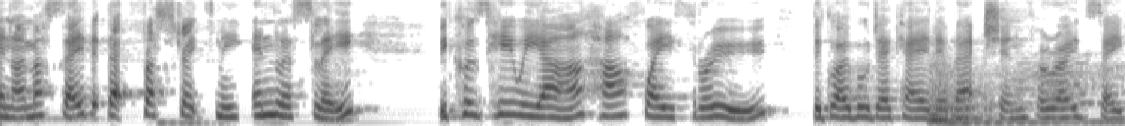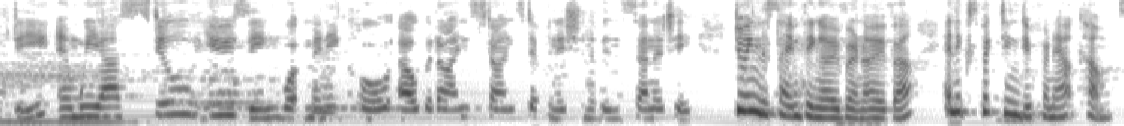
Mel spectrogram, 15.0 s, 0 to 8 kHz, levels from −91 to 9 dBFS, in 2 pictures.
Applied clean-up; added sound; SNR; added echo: classical method spectral subtraction.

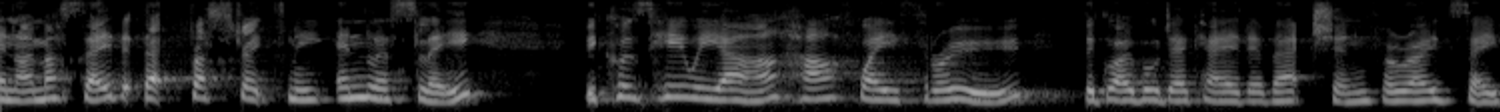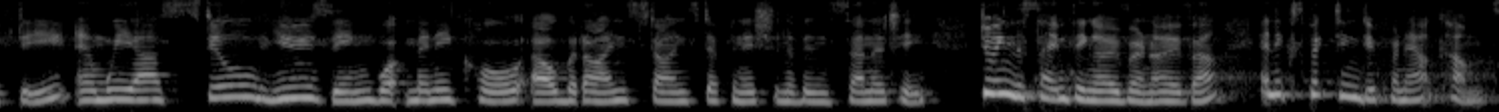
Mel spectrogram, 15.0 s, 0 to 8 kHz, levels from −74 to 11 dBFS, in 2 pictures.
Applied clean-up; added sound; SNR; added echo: neural mask model Resemble Enhance denoiser.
